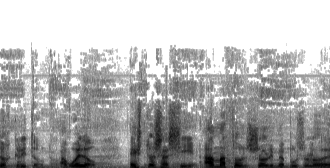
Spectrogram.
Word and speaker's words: Amazon: Oye, enhorabuena, has dicho Amazon. – ¿Lo he dicho bien? – Sí, es que normalmente decía...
